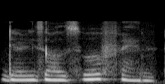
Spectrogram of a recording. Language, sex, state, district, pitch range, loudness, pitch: English, female, Assam, Kamrup Metropolitan, 195-220 Hz, -19 LUFS, 205 Hz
